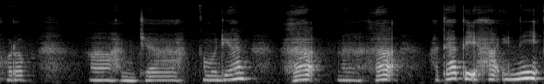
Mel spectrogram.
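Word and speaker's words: ح: Ha masih tenggorokan ya. Jadi jangan sampai pengucapan ha ini keluar di dada. Nah, itu yang keliru karena ha ini bukan dari dada, hanya dari tenggorokan yang bawah.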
